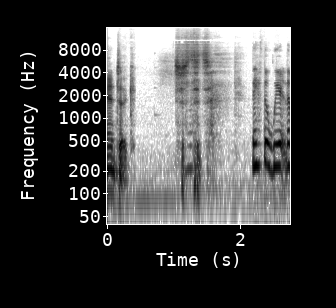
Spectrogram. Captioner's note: chuckles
